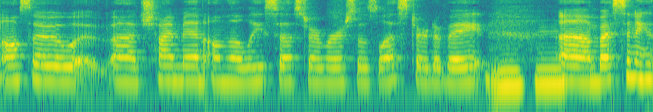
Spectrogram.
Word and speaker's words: Leicester: And by the way, it's Leicester. Bring it. – Leicester. Look at how it's spelled. You're missing a whole freaking syllable. – Exactly. Leicester.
